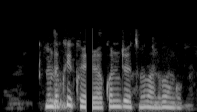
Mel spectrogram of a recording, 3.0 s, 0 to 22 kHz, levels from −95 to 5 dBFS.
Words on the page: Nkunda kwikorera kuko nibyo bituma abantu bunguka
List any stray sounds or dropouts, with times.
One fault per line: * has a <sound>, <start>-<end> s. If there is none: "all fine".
* has a dropout, 1.3-1.4 s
